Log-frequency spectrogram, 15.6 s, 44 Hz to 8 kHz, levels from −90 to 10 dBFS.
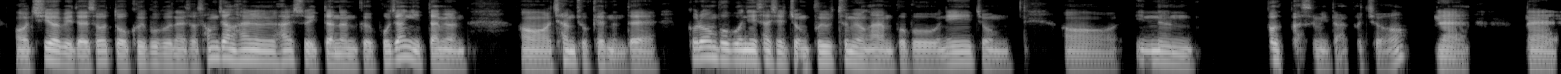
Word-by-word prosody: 어 80 -1 +1
취업이 115 - +5
돼서 85 +8 +3
또 90 -3 +2
그 105 -2 -1
부분에서 90 -3 -2
성장할 125 - +2
할 120 +1 0
수 - - -1
있다.‘는 95 -2 +1
그 80 - -2
보장이 140 - +2
있다면 85 -7 0 0.6
어 80 -2 +2
참 115 +3 +2
좋겠는데 75 -2 -2 0.3
그런 145 +2 +4
부분이 125 -2 +6
사실 110 -3 0
좀 90 0 -1
불투명한 100 -7 0
부분이 85 +7 -1
좀 80 -6 -5 0.6
어 70 -2 -7 0.2
있는 105 -6 -1 0.8
것 - - +1
같습니다. 80 -3 -8
그쵸. - - -8 0.3
네. 75 -3 +2 0.7
네. 80 -2 +1
95 Hz, 235 characters per minute, -25 LUFS, 80-115 Hz, 0.8 s, 부분이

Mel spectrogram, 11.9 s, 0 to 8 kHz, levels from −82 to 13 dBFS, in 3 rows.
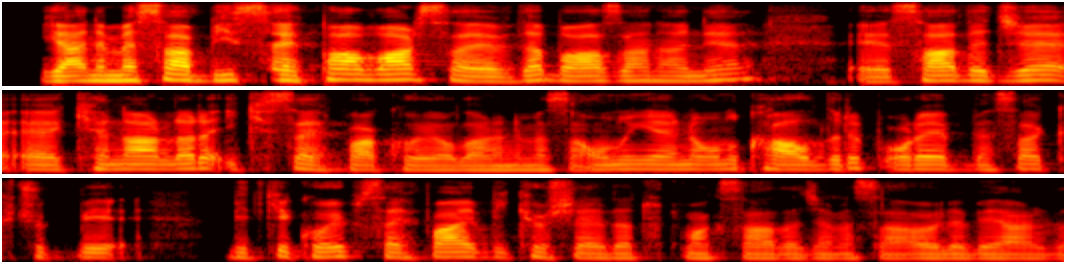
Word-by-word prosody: Yani 130 +1 +6
mesela 140 +1 +6
bir 140 +1 -2
sehpa 150 +1 +5
varsa 155 -3 +6
evde 120 +5 0
bazen, 130 +1 +2
hani, 135 +7 -5 0.4
eee, 115 - -3
sadece, 140 +2 +2
eee, 115 -1 -2
kenarlara 125 +3 +1
2 - - -10
sehpa 115 -3 -2
koyuyorlar 105 -1 -6
hani. 105 0 -8
Mesela 105 +1 -8
onun 120 +2 -6
yerine, 120 0 -5
onu 120 +1 -6
kaldırıp 120 +4 -1
oraya, 120 0 -1
mesela, 115 +3 -7
küçük - - -15
bir 120 -1 -6 0.4
bitki 120 - -8
koyup 135 +1 -5
sehpayı 125 +1 0
bir 125 - -14
köşede 105 -4 -7
tutmak 105 -1 -11
sadece 100 -1 -8
mesela 100 0 -8
öyle 100 -1 -7
bir 100 - -8
yerde. 95 0 -8
125 Hz, 180 wpm, -23 LUFS, 110-135 Hz, 0.4 s, Yani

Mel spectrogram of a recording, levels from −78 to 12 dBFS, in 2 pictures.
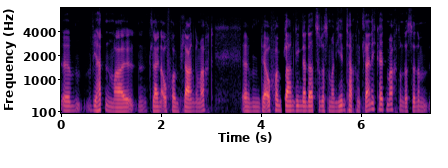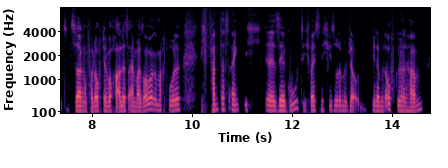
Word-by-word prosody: ähm, 125 0 -2
wir 130 -1 -2
hatten 150 -2 0
mal 110 -1 +3
'n 120 - -15
kleinen 120 -2 +3
Aufräumplan 115 0 +3
gemacht. 115 -1 -4 0.6
Ähm, 115 -1 -2
der - - +6
Aufräumplan 130 -2 +4
ging 130 0 -2
dann 125 0 +4
dazu, 130 +1 +4
dass 130 -2 -4
man 120 -2 -5
jeden 135 +4 -1
Tag 135 - +1
'ne 120 - -8
Kleinigkeit 155 +5 +2
macht 155 0 -2
und 60 - -10
dass - - -4
dann - - -2
am - - -9
sozusagen 130 -2 +2
im - - -5
Verlauf 125 +2 +1
der 125 - -2
Woche 130 - +1
alles 125 -1 +1
einmal 115 -2 0
sauber 160 +7 +2
gemacht 140 -2 -7
wurde. 140 +3 0 0.4
Ich - - -9
fand 150 +2 -1
das 160 - -4
eigentlich, 145 -1 -7
äh, 135 -3 +1
sehr 135 +1 +2
gut. 155 +9 -7
Ich - - -15
weiß 130 +1 -1
nicht, 140 - -13
wieso 135 +1 -6
damit 135 -3 -6
ja, - - +1 0.3
wir 135 - -5
damit 125 -1 -1
aufgehört 135 -6 -3
haben. 125 +8 -1
130 Hz, 210 wpm, -26 LUFS, 120-140 Hz, 0.6 s, der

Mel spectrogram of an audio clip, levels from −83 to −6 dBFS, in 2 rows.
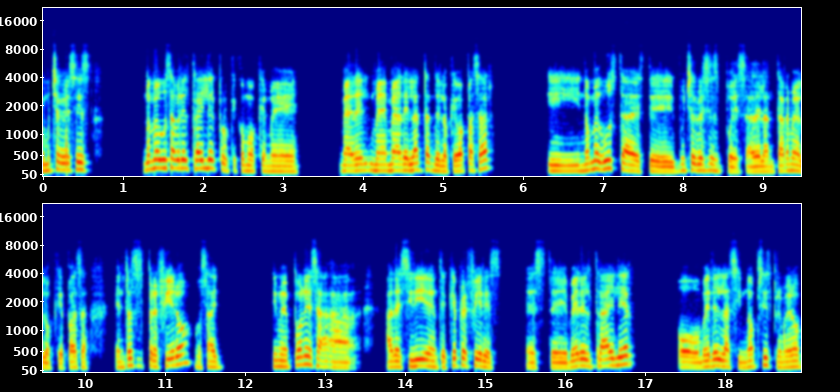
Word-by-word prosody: muchas 145 +4 +1
veces, 160 +1 +1 0.6
no 165 +2 0
me 200 +2 +3
gusta 200 +1 +3
ver 195 0 +3
el 195 -1 +1
tráiler, 195 0 +2
porque 135 -4 -4
como 130 -1 -2
que 135 +1 -3
me 125 -1 -1 0.5
me 135 0 0
adel 145 +3 0
me 140 -1 +1
me 145 +1 +2
adelantan 150 +3 +2
de 135 - +2
lo 120 - +1
que 125 - -2
va 130 - +5
a - - -15
pasar, 175 +8 0 0.6
y 130 -1 -1
no 145 +2 0
me 180 +3 +3
gusta, 180 -6 +3
este, 115 -2 0
muchas 145 +3 -1
veces, 145 -2 -1
pues 115 -3 -3
adelantarme 120 +4 +1
a - - +2
lo 115 -2 -1
que 105 - -5
pasa, 125 -1 -2 0.3
entonces 155 +5 -3
prefiero, 165 - +1
o 120 - -9
sea, 130 0 -1 0.7
si 145 - -2
me 140 -1 +2
pones 180 +4 +1
a 150 - +2 0.4
a - - -28 0.3
a 130 - +2
decidir 145 +4 +2
entre 130 -3 -2
qué 165 - 0
prefieres, 150 -8 0 0.3
este, 115 0 -1
ver 140 +5 +2
el 155 -3 +2
tráiler 165 +7 +2 0.5
o 125 -2 +2
verle 140 +5 +2
la 140 -3 +3
sinopsis, 140 +7 -2
primero 130 +2 -1
140 Hz, 185 wpm, -23 LUFS, 125-160 Hz, 0.7 s, va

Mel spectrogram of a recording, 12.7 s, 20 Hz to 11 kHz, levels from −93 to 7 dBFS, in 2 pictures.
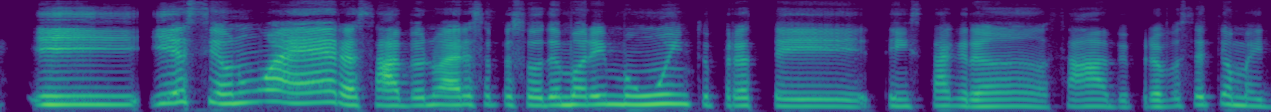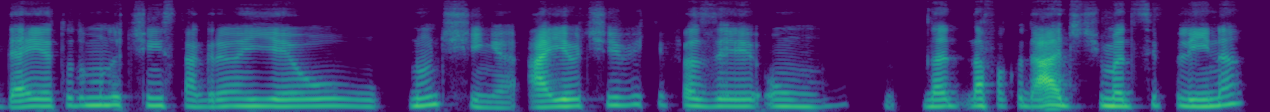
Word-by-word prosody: E 250 0 +4
e 280 +3 +2
assim 315 -1 0
eu 280 - +5
não 320 +3 +1
era, 300 -5 +6
sabe. 225 -1 +2
Eu - - 0
não 245 - 0
era 240 0 +5
essa 250 0 -8
pessoa, 240 -1 -2
demorei 245 +2 +3
muito 255 0 +4
para 225 -1 -2
ter 200 -3 -3
ter 215 - -6
Instagram, 200 -2 -3
sabe? 195 -2 -3
Pra 190 0 -3
você 210 +5 -6
ter 260 +2 -5
uma 230 -3 -2
ideia 195 +2 -2
todo 225 +2 -8
mundo 230 +1 0
tinha 225 -1 -6
Instagram 200 -1 -6
e 205 0 -1
eu 200 -1 -4
não 215 +3 -1
tinha, 170 -10 -9
aí 175 +3 +3
eu 200 - -1
tive 235 +4 -8
que 245 - -21
fazer 200 -3 -3
um 195 -2 -5 0.5
na 195 +1 0
na 210 - 0
faculdade 210 0 +2
tinha 215 +1 -1
uma 205 - +4
disciplina, 210 +4 -2
215 Hz, 210 wpm, -27 LUFS, 200-245 Hz, 0.5 s, era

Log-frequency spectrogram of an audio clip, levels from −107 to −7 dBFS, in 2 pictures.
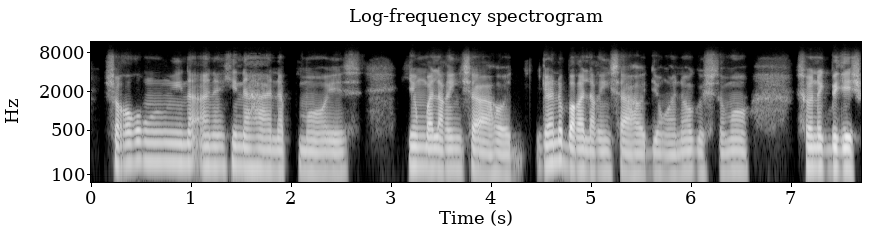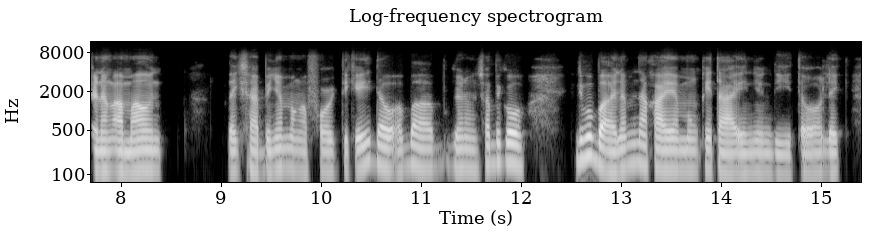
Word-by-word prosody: tsaka 145 0 -1
kung 160 +1 -1
ang 155 0 -1
inaanay 145 -2 0
hinahanap 130 -4 0 0.2
mo 115 -1 -1
is 115 +1 -4 0.5
yung 140 -1 +1
malaking 125 0 +3
sahod, 110 -4 +1 0.2
gaano 150 +4 +3
ba 130 -2 +6
kalaking 115 -1 -2
sahod 110 -2 0
yung 110 -2 -4
ano 115 +3 -2
gusto 110 -1 -6
mo? 120 -1 -2 0.5
So, 135 - +2
nagbigay 130 0 +5
siya 120 - +1
ng 120 +1 +2
amount, 120 +1 +3 0.7
like 115 -1 -1
sabi 115 +1 -2
niya 130 - 0
mga 120 -3 -4
40k 115 +4 -2
daw 135 -5 +2
above 130 -1 -1
ganoon. 125 -2 -2
Sabi 145 +3 -2
ko 150 -3 +4 0.5
'di 175 - 0
mo - - +6
ba 130 -6 +6
alam 130 +5 -1
na 150 -2 +1
kaya 120 -1 +4
mong 120 0 -4
kitain 110 -3 +1
iyon 110 -1 -4
dito 105 +1 -3
like 110 -1 -4
120 Hz, 170 wpm, -25 LUFS, 115-135 Hz, 0.7 s, ba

